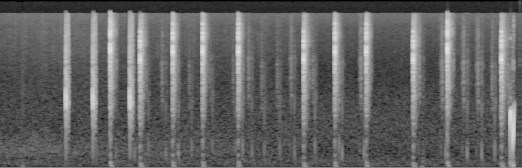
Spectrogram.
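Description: Short menu clicks tick one after another.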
